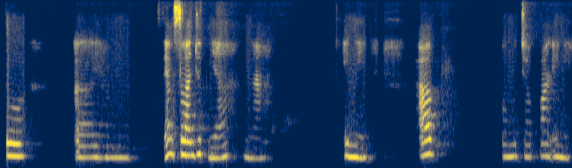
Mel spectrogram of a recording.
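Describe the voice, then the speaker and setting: A woman teaching an English pronunciation lesson in a casual, chatty way, asking questions and then answering them herself while repeating words slowly. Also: on the high side, steady tone, slightly rough, phone-quality sound.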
